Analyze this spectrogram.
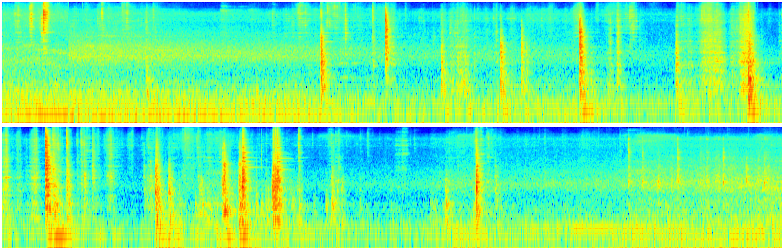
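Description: Irregular metal knocks and clinks as a riding mower's cutting blade, its bolt and a socket are handled and fitted back onto the spindle under the deck, thickest through the middle of the stretch. A steady low hum runs underneath.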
